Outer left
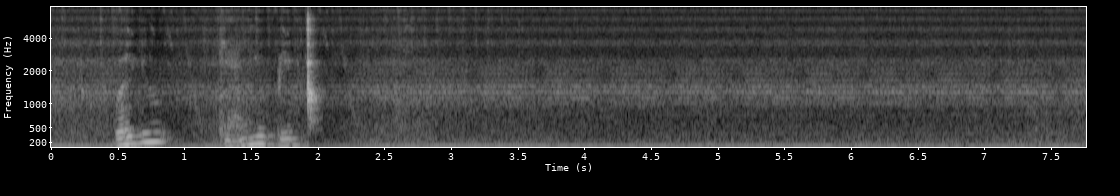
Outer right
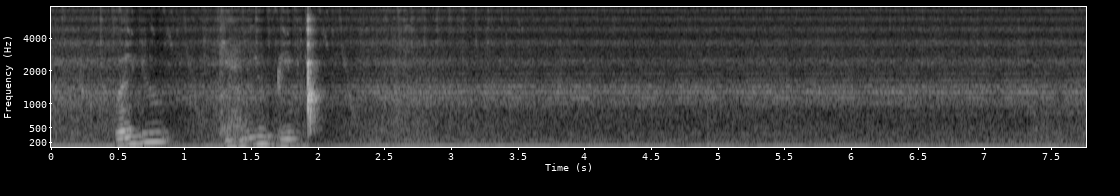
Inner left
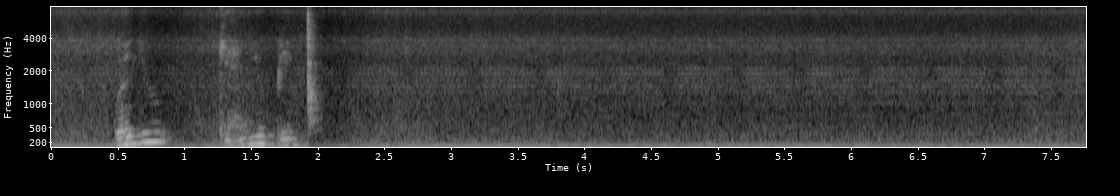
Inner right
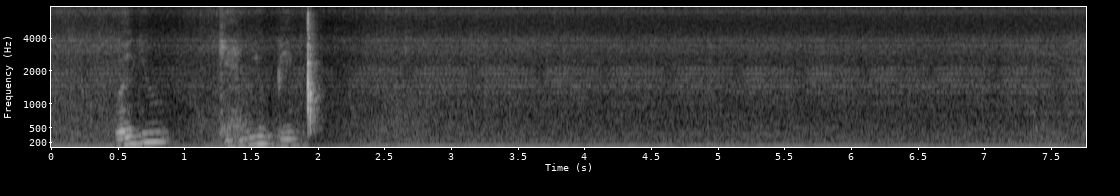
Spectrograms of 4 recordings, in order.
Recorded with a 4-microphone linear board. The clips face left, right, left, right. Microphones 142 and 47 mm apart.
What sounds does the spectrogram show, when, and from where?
0.5 s a man speaking: 20° left (ahead or behind), 1.1 m
1.9 s a clap: 50° right (ahead or behind), 0.6 m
